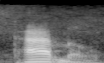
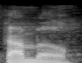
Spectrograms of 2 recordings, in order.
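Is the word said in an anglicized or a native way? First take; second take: anglicized; native. First: The word is said with an anglicized pronunciation. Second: The word is said with a native pronunciation.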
